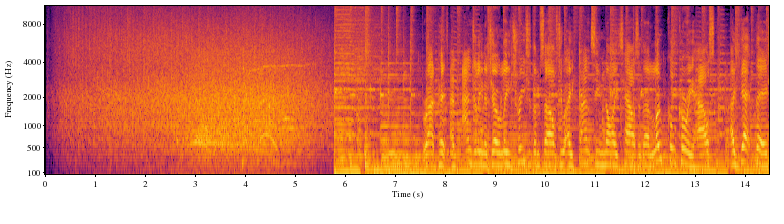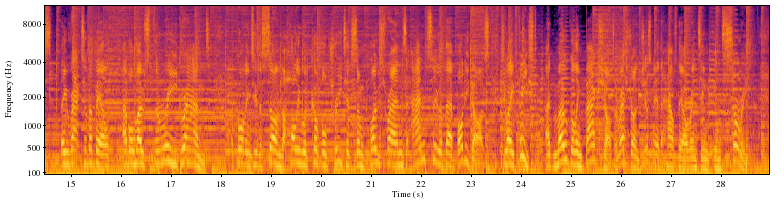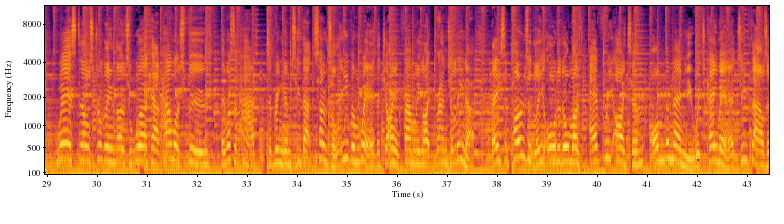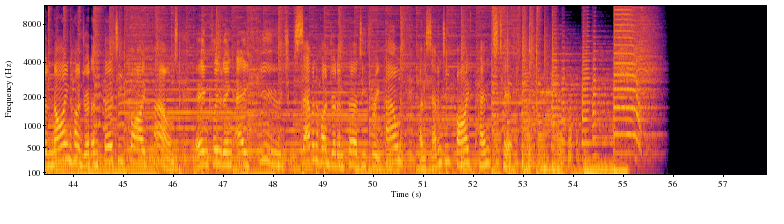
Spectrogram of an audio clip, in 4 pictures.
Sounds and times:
Music: 2.5 - 56.0
Speech: 7.6 - 28.6, 29.2 - 53.0.

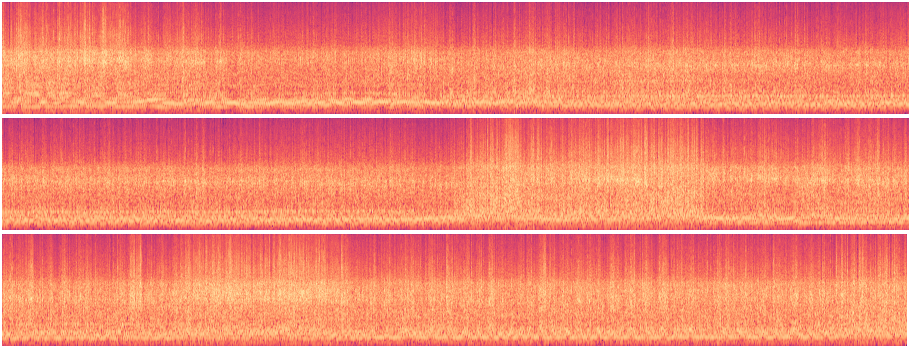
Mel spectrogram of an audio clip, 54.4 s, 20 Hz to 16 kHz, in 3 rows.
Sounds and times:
Motorboat, speedboat: 0.0 - 54.3.

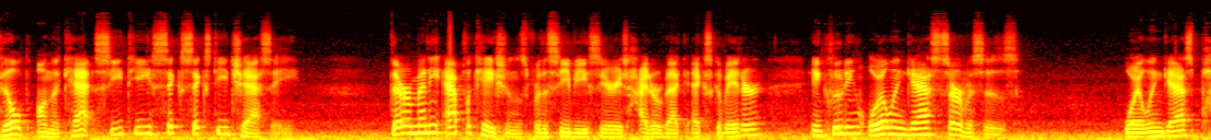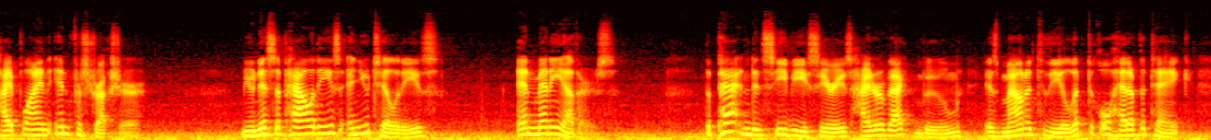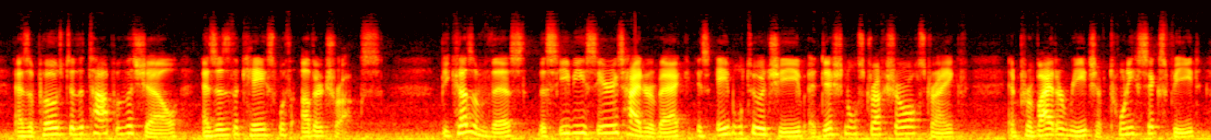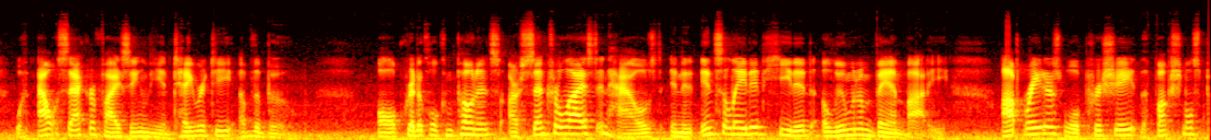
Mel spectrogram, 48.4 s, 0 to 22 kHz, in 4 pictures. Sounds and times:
Speech: 0.0 - 3.0, 3.9 - 10.3, 11.3 - 13.6, 14.6 - 16.6, 17.3 - 18.4, 19.2 - 39.4, 40.1 - 48.4.

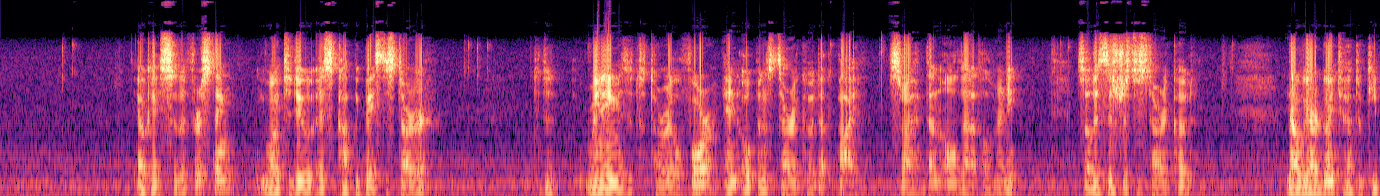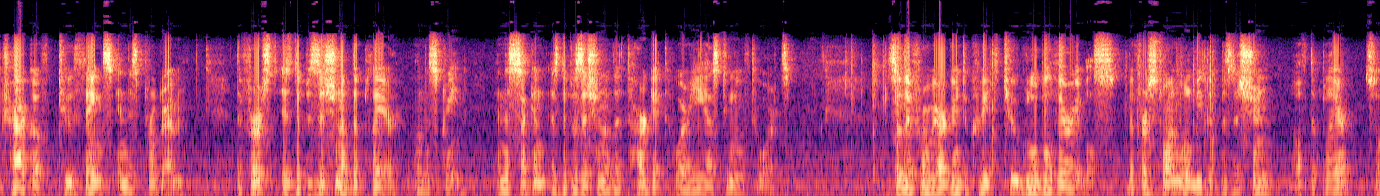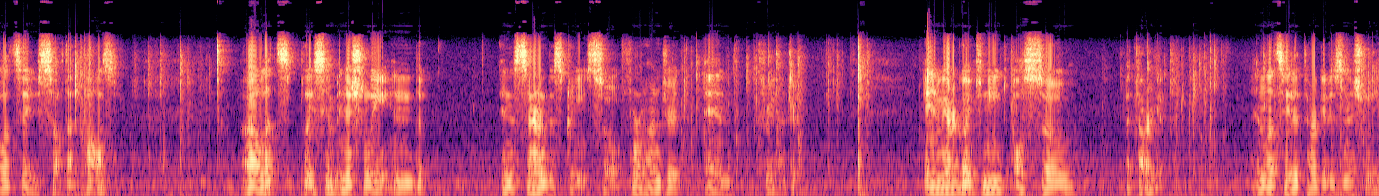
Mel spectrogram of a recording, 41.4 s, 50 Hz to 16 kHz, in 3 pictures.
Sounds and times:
Speech: 1.4 - 4.4, 5.3 - 10.2, 10.8 - 12.0, 12.8 - 21.8, 22.6 - 28.8, 29.8 - 32.0, 32.6 - 35.7, 36.8 - 39.5, 40.1 - 41.3.

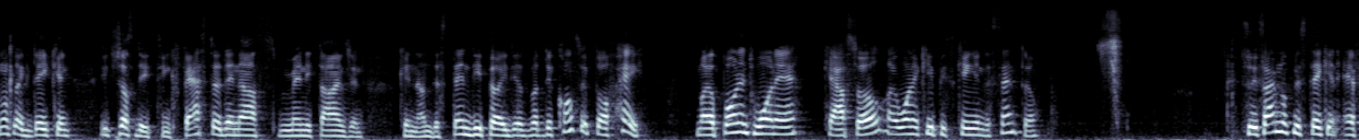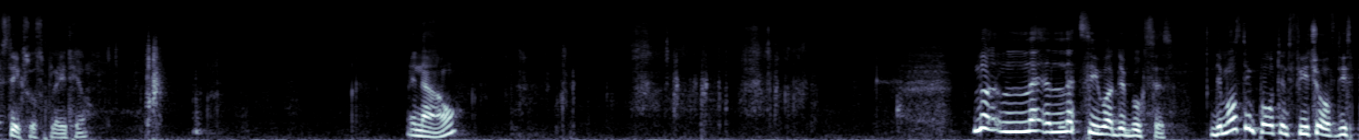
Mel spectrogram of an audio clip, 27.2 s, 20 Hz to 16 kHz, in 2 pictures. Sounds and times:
Speech: 0.0 - 10.6, 12.4 - 14.6, 17.7 - 18.3, 23.4 - 27.1.

